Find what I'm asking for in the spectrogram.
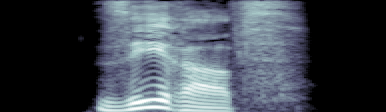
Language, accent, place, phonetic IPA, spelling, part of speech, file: German, Germany, Berlin, [ˈzeːʁafs], Seraphs, noun, De-Seraphs.ogg
- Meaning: genitive of Seraph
